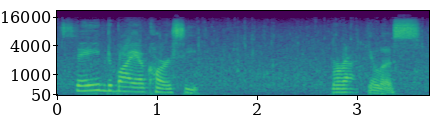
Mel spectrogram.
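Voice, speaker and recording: A woman's voice: mid-range voice, very animated, slow, background noise. A woman streamer with allergy sniffles, reading a visual novel's first-person text aloud with asides of her own. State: stuffy from allergies.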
